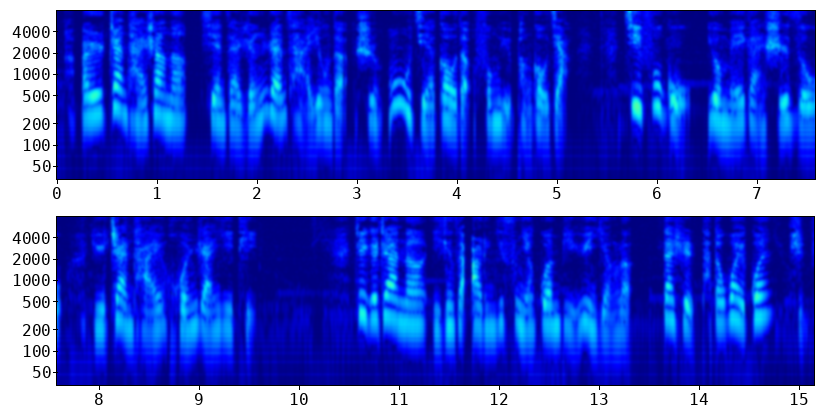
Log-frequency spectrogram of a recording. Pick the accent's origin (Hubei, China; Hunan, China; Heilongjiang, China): Heilongjiang, China; now in Beijing, China; 因为很多朋友都知道我的故乡是在黑龙江。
